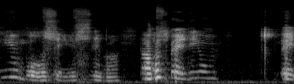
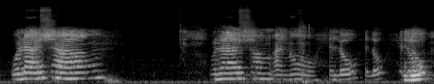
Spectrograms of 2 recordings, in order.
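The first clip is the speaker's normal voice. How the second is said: ordinary delivery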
